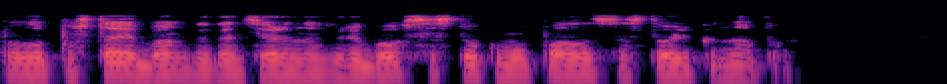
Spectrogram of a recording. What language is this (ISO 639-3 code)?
rus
